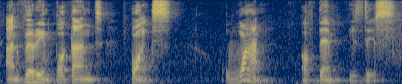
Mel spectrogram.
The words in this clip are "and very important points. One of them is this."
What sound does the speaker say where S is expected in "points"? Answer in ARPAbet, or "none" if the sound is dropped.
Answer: S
